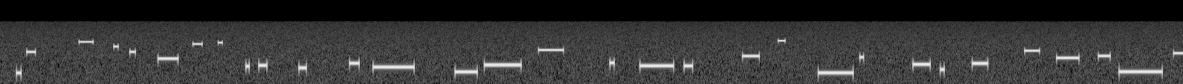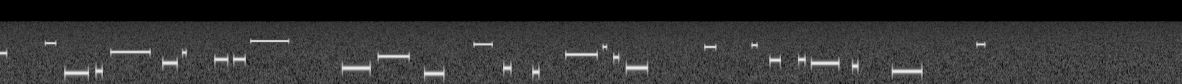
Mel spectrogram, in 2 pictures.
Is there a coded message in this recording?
No, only electronic bleeps of random pitch and length.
